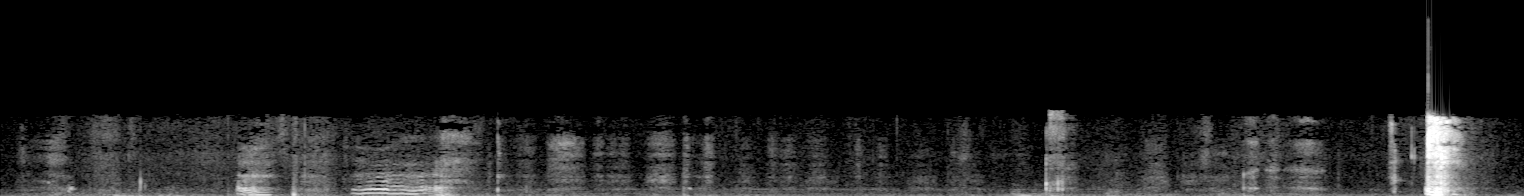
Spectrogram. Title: Sneezing adorably.. 😂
